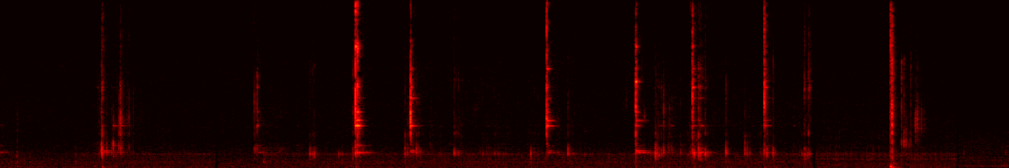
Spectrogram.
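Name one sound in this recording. A spoon clinks sharply against a glass jug.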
